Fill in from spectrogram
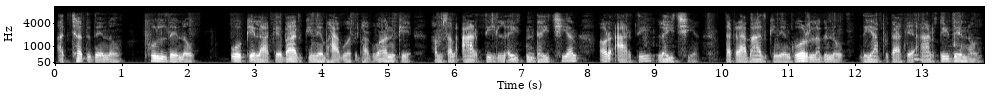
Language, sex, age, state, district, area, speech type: Maithili, female, 30-45, Bihar, Muzaffarpur, urban, spontaneous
